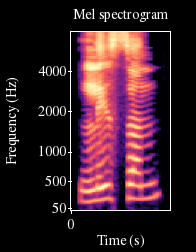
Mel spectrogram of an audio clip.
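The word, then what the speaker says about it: listen: एस नहीं बोलते हैं जब एस एफ के बाद टी आता है तो टी सेलेंट होता है अगर एस आ जाए या फिर एफ आ जाए अगर यह दोनों के बाद एस एफ के बाद अगर टी आए इस टी को नहीं बोलते हैं जैसे लिसन on Huygens सफन match scratch Christmas कहीं पर भी टी को नहीं बोला गया इस चीजों को याद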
